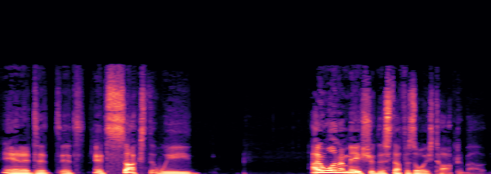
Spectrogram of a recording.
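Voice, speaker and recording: A man with an American accent and a raspy, hoarse smoker's voice, chatting casually and bluntly as a sports radio host. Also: fairly high pitch, animated, normal speed, a little mellow, dry recording, clean studio sound. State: hoarse from long covid. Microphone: close studio radio microphone.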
